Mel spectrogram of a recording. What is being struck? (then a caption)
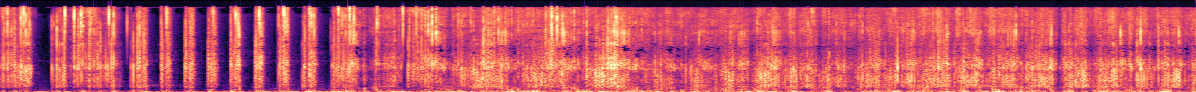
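Segmented chocolate bar. Long nails tap and scratch the squares of a solid, segmented dark chocolate bar lying flat on a towel. Short, crisp bursts of tapping come first, then give way to steady, dense, crunchy scratching with a bright, dry texture.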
